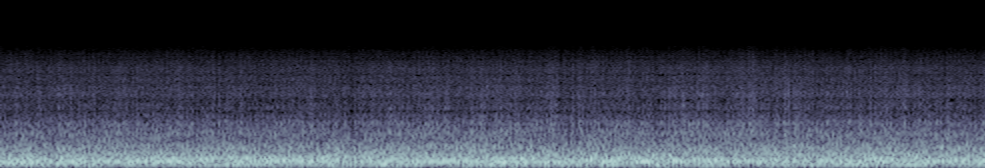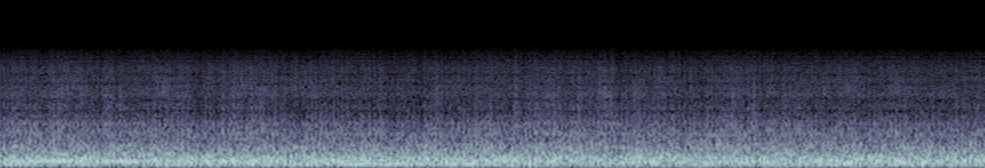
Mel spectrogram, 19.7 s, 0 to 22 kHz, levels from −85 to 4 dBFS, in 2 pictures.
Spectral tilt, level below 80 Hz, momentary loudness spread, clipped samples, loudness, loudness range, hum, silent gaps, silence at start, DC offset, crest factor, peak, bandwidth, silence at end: -10.5 dB/octave; -38 dBFS; 2 LU; under 0.1%; -21 LUFS; 1 LU; none; none; 0 s; under 0.1%; 12 dB; -8 dBFS; 5.8 kHz; 0 s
